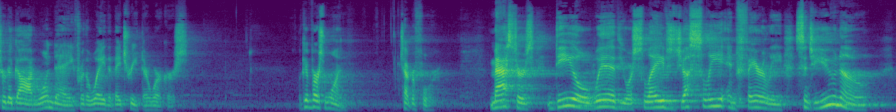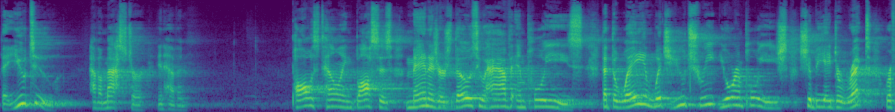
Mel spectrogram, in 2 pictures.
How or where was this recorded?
large echoing room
